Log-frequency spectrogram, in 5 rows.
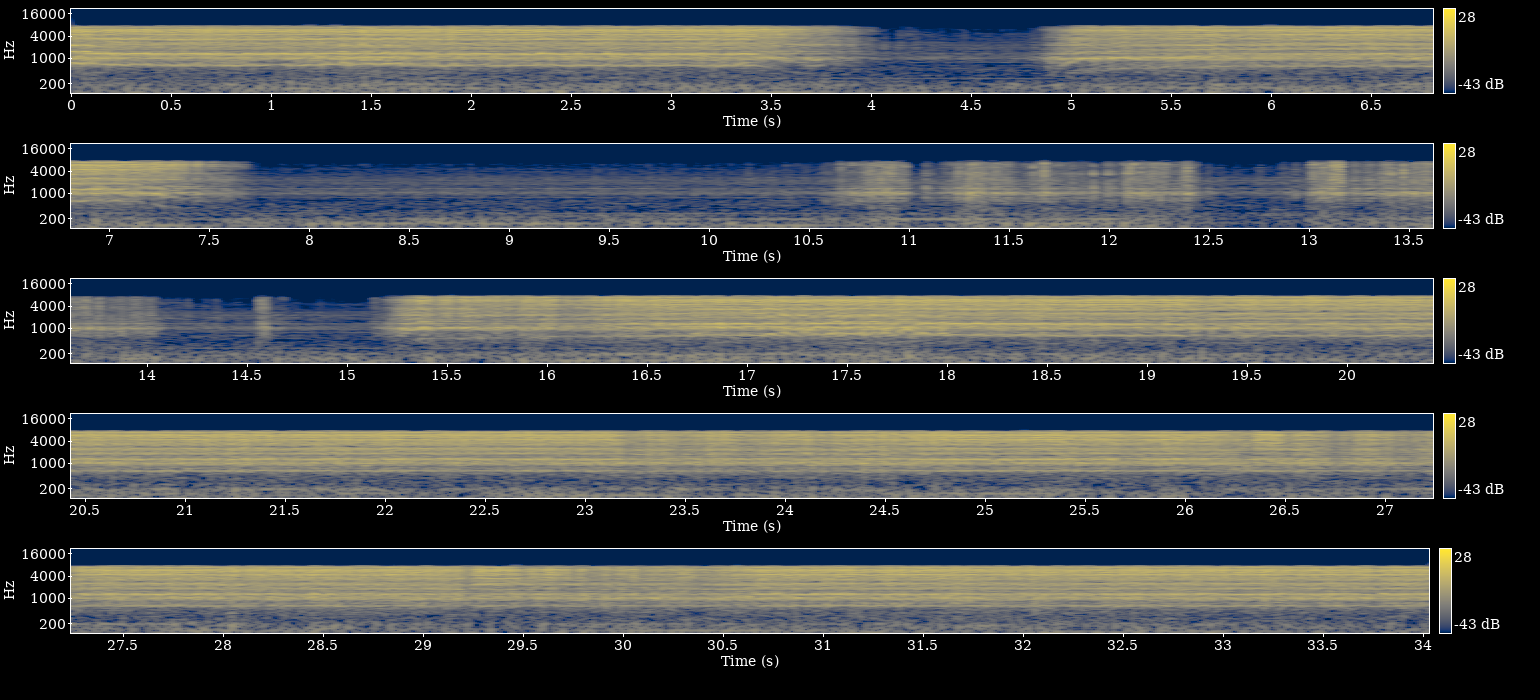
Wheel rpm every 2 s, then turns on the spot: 160, 140, 70, 110, 0, 10, 20, 50, 150, 160, 160, 160, 160, 160, 160, 160, 160.
10-14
